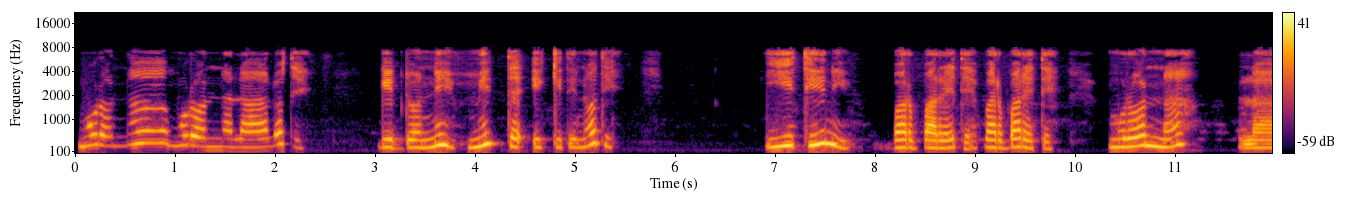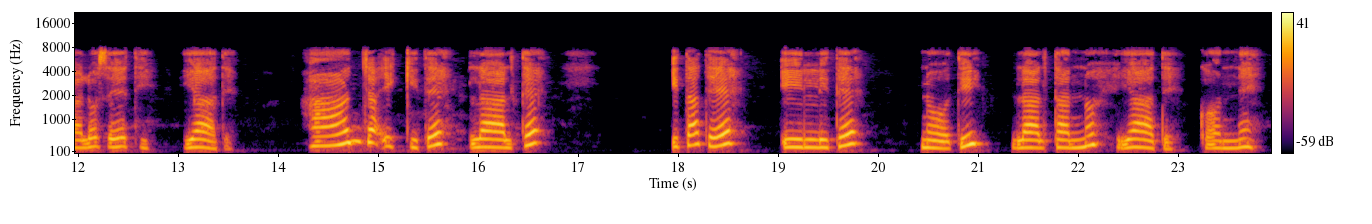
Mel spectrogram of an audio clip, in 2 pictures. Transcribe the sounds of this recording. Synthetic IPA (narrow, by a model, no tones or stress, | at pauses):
mʊɾɔnːɐmʊɾɔnːɐlaːlɔt̪ɛ | ɡɪd̪ːɔnːɪmɪt̪ːɛɪkːɪt̪ɪnɔt̪ɪ | jɪt̪iːnɪ | bɐɾbɐɾɛt̪ɛbɐɾbɐɾɛt̪ɛ | mʊɾɔnːɐ | laːlɔseːt̪ɪ | jaːt̪ɛ | haːnd͡ʒɐʔɪkːɪt̪ɛ | laːlt̪ɛ | ɪt̪ɐt̪ɛ | iːlːɪt̪ɛ | noːt̪ɪ | laːlt̪ɐnːɔjaːt̪ɛ | kɔnːɛ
